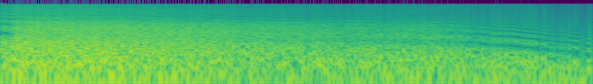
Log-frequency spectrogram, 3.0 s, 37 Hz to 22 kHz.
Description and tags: SFX Explosion 09
retro video-game 8-bit explosion
8-bit, explosion, retro, video-game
